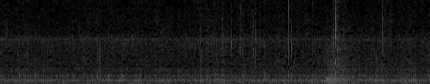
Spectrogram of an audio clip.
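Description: Thick prawn masala simmering in a clay pot: a steady low bubbling with a few faint pops, the clearest a little after three seconds in.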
